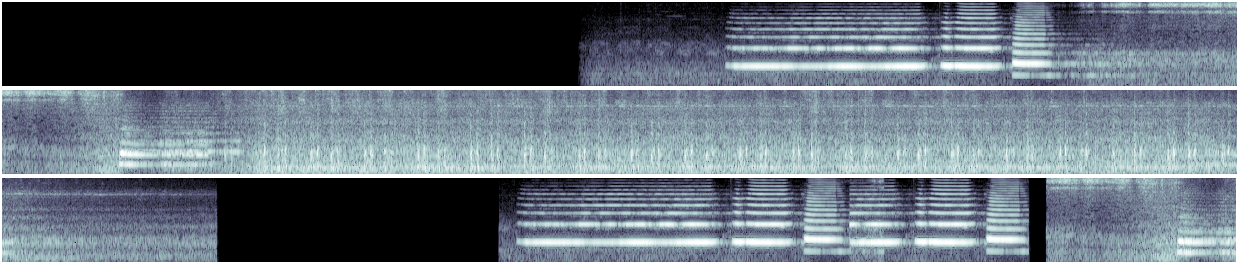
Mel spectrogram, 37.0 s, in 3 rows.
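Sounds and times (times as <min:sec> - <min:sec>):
train horn blasts: 0:07.2 - 0:12.6, 0:13.5 - 0:14.9, 0:24.2 - 0:25.1, 0:29.8 - 0:35.0, 0:36.4 - 0:37.0
train rushing past: 0:10.6 - 0:26.9, 0:35.2 - 0:37.0
train wheels clattering on rails: 0:14.5 - 0:24.9.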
